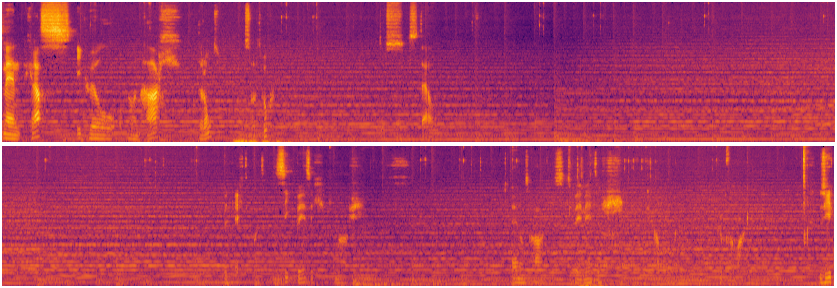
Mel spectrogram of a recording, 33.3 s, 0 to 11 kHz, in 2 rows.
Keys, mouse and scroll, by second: 0.2 scroll, 1.8 click, 2.6-3.6 typing, 5.6-7.0 drag, 7.0-8.4 middle drag, 7.0-7.9 scroll up 1, 9.4 click, 10.7 click, 11.8-13.3 drag, 13.4 ctrl+z, 14.1 click, 16.5 click, 17.6 click, 19.6 click, 19.8 space, 20.5 click, 20.8 Delete, 22.7-23.5 scroll up 2, 23.3 b, 24.1 middle click, 25.0-26.6 drag, 26.8 p, 26.9 click, 28.0 2, 28.2 Return, 28.4 space, 29.0-30.2 drag, 29.8 right click, 30.9 click, 31.4-31.8 scroll down 2, 31.8-33.3 scroll up 3.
